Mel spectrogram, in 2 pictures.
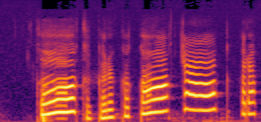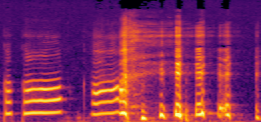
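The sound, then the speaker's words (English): A person imitates a chicken with a run of short, sing-song vocal bursts, fairly loud, ending in a rougher, longer squawking call. “All right, do the chicken again.”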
